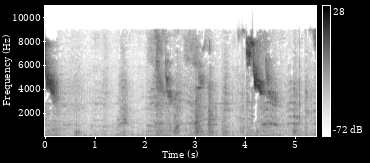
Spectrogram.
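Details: Blue-black grassquit, a young bird from Jacarepaguá, Rio de Janeiro, that came the previous day; two loud high wheezy downslurred notes separated by several seconds of softer chatter.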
